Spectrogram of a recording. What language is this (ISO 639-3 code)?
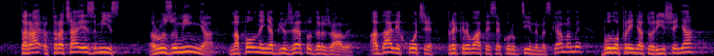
ukr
